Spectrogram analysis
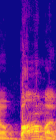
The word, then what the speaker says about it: Obama: You've got Barack that rhymes with Iraq, Hussein of like Saddam Hussein, and Obama that rhymes with Osama.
